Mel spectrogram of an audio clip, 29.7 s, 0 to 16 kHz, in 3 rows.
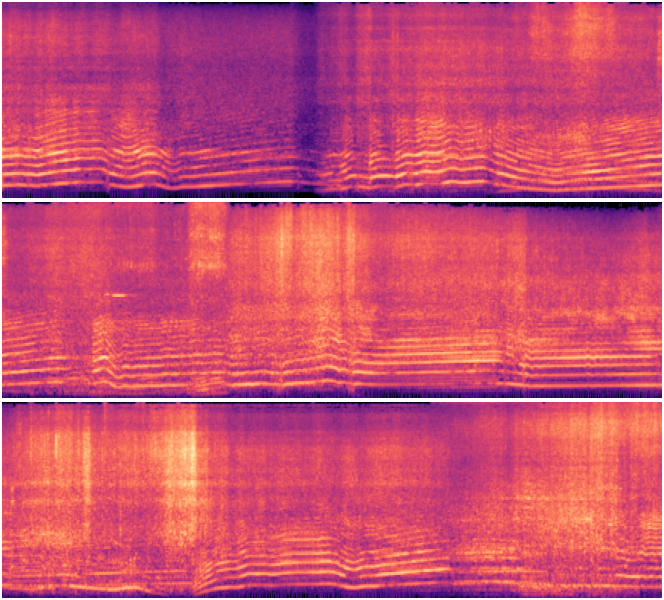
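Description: Škoda 130L rally car's rear-mounted four-cylinder engine at stage pace, its pitch climbing again and again as it revs through the gears and falling on each lift-off and downshift. There is a short drop in level about four seconds in, and it holds steady high revs near the end.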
